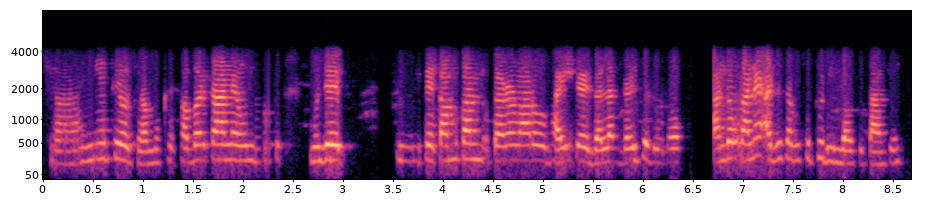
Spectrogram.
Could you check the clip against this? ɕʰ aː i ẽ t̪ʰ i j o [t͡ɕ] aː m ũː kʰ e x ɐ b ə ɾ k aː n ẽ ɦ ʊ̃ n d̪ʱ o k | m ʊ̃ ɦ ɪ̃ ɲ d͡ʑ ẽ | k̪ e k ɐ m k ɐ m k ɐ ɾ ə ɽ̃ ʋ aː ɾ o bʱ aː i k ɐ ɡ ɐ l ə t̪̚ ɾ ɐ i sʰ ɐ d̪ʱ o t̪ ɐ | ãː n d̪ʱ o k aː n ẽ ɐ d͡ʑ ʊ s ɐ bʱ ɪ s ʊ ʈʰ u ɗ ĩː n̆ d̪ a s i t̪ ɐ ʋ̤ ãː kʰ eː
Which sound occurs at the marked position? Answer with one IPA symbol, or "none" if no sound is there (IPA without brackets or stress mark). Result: t͡ɕʰ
